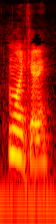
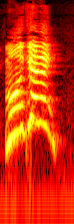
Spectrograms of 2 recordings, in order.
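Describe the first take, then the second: First: Soft and low, almost under the breath; quiet. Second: High and loud, laughing it off. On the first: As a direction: murmur I'm only kidding quietly. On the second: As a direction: belt out I'm only kidding. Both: Real, not acted.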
